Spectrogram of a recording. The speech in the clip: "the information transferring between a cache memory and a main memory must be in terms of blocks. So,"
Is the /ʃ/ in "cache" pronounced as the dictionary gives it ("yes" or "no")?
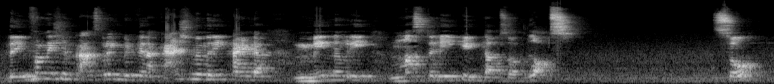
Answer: yes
